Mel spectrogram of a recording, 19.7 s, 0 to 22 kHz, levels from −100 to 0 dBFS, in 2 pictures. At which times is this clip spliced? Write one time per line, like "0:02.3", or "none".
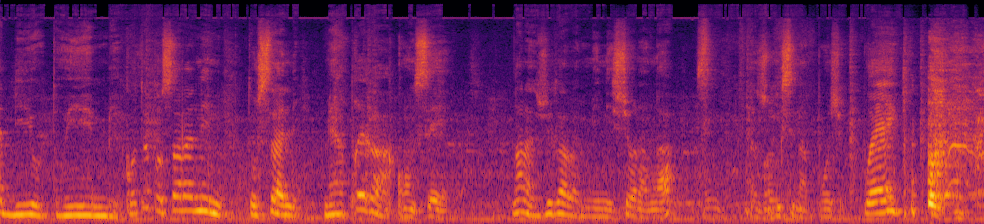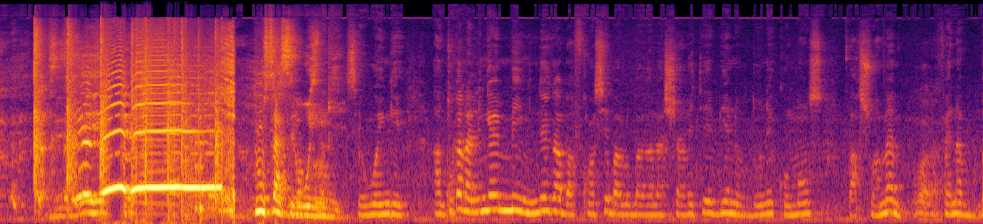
0:12.1

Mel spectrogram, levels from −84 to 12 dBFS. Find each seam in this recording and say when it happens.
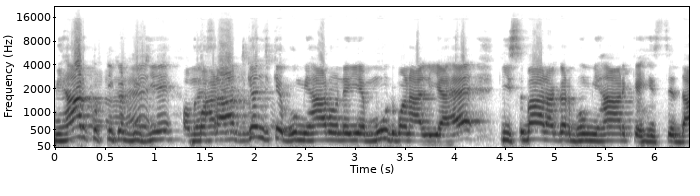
0:01.3

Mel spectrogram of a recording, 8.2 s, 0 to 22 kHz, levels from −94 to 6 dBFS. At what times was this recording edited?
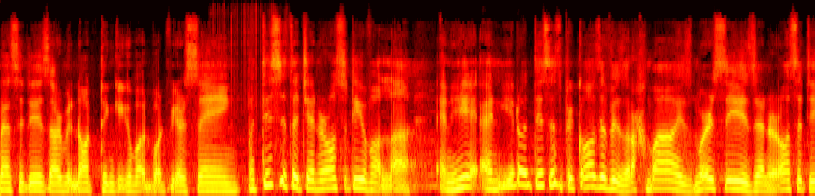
0:02.4

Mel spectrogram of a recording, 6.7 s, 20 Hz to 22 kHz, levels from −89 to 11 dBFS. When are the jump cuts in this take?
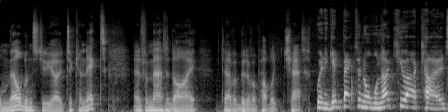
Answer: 0:04.5

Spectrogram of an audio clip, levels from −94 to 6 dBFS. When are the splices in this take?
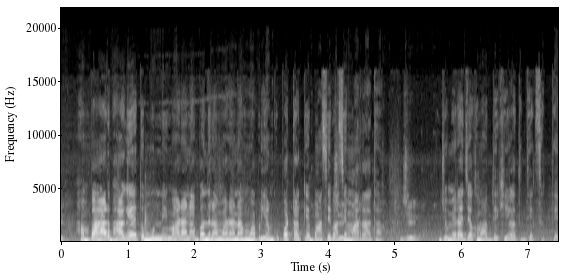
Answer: none

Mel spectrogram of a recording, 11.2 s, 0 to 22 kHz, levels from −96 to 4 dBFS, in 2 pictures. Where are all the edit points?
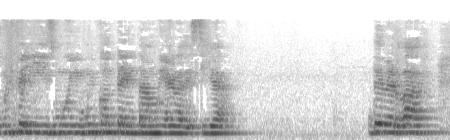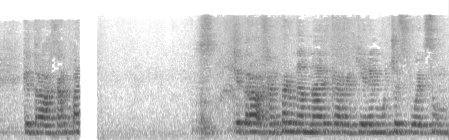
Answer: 0:01.6

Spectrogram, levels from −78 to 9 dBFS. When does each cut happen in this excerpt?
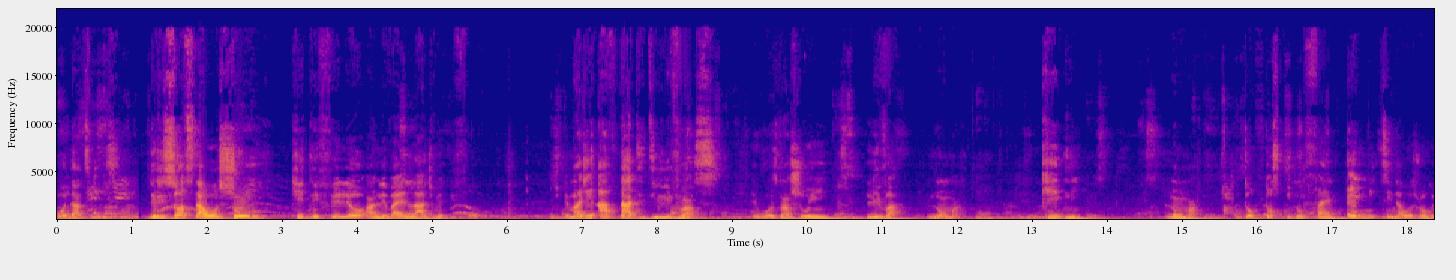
0:01.0
0:15.7

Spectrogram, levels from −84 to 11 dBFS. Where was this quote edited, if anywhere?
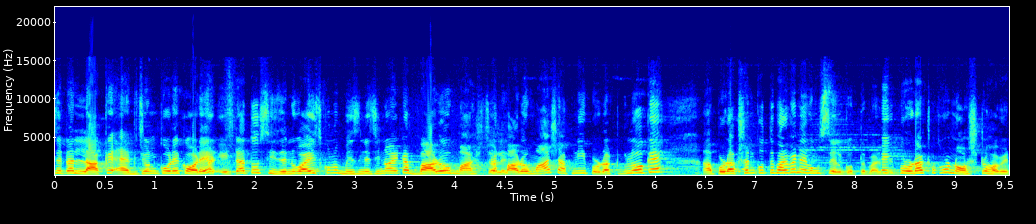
0:01.7
0:04.5
0:08.4

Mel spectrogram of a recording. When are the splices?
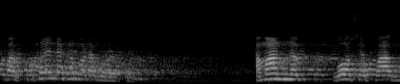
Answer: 0:02.6

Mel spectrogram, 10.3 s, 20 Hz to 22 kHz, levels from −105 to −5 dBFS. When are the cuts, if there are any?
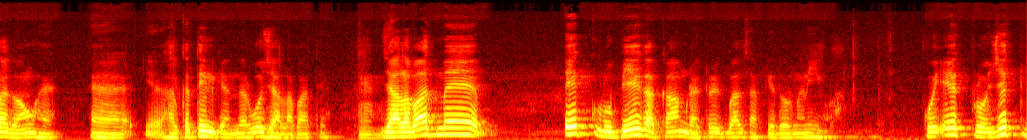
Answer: none

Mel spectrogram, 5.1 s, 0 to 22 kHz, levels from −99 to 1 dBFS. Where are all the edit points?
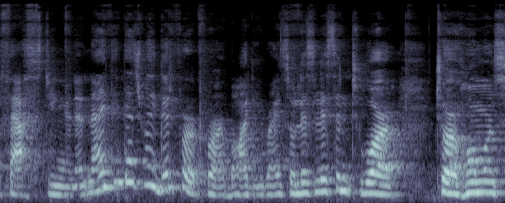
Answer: none

